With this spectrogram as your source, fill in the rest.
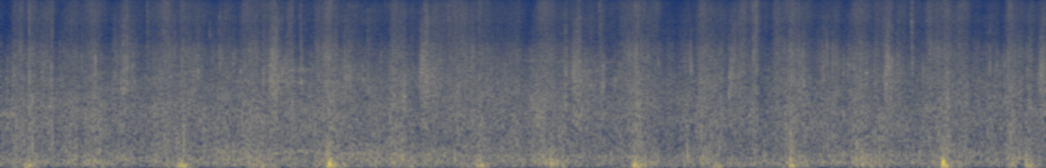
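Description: A bicycle rolls past on pavement.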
